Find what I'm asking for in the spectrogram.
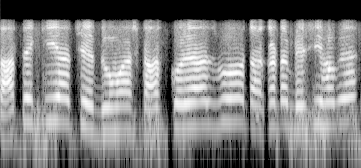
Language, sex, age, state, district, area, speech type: Bengali, male, 18-30, West Bengal, North 24 Parganas, rural, conversation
